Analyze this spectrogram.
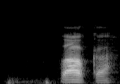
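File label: "лавка", Komi, male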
